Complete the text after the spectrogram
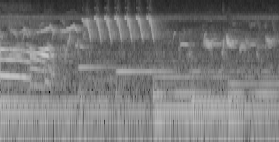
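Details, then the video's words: A small bird on top of a tree gives a quick burst of about six high, sharp chirps, after a descending squeal, over a steady low humming tone. "small Chirp"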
